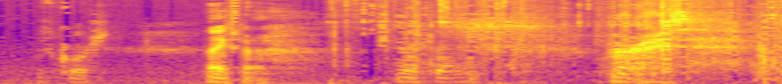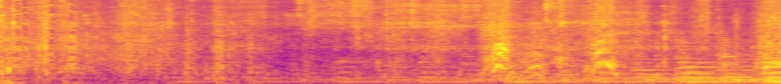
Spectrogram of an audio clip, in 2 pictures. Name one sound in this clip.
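Items rustle and clatter as a man rummages in a car trunk.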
